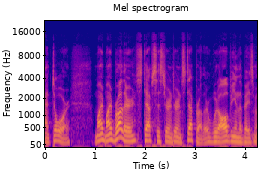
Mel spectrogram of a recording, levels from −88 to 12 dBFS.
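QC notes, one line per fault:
1.20–1.37 s (after "door my") and 2.56–2.73 s (after "stepsister and"), repeated buffer: a 0.17 s chunk, which fits an 8192-sample buffer, plays twice with hard joins. It is an audible stutter, not a gap or skip, since no audio goes missing.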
